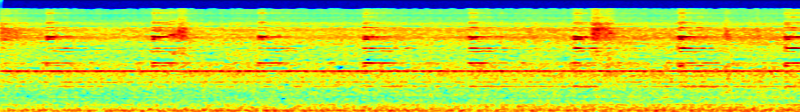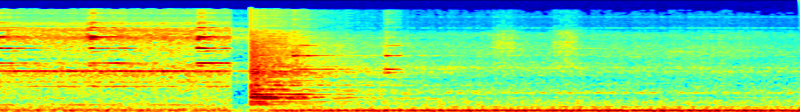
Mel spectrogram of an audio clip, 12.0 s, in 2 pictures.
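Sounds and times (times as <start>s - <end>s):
train rolling past: 0.0s - 12.0s.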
